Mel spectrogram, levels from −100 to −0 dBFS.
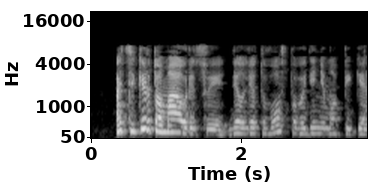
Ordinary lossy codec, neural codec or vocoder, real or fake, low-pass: MP3, 48 kbps; none; real; 7.2 kHz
